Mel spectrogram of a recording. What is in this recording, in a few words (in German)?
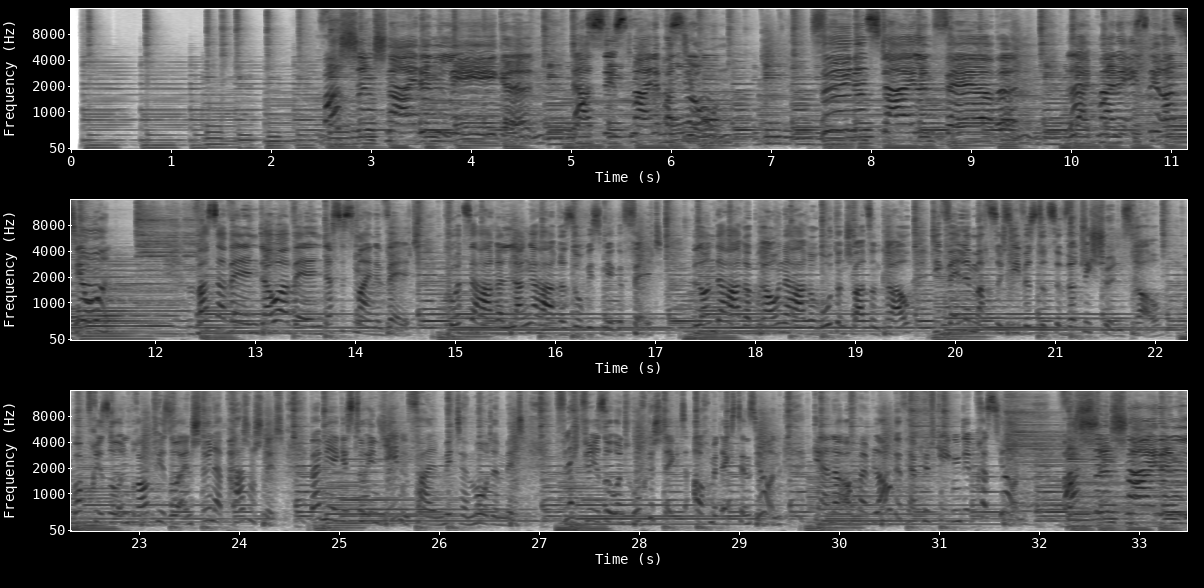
der dauerwellen rap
